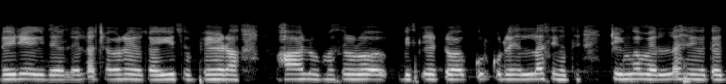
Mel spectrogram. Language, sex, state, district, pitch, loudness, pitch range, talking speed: Kannada, male, Karnataka, Shimoga, 230 Hz, -15 LUFS, 225-235 Hz, 115 wpm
